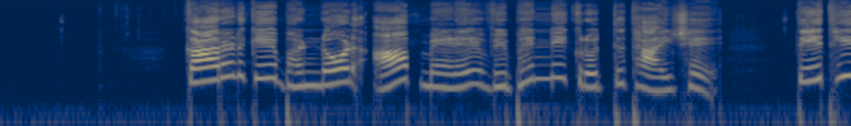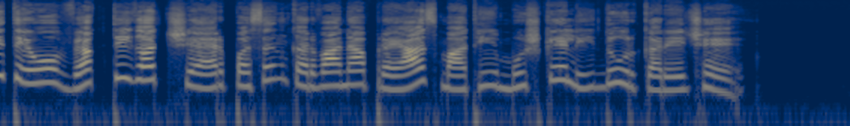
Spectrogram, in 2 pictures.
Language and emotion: Gujarati, neutral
